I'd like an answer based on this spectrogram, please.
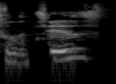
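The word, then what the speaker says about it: TlTIS: It's called Tiltis. Tiltis. Tltiz. But if you spell it T lowercase L uppercase T uppercase I uppercase S, it spells titties.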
